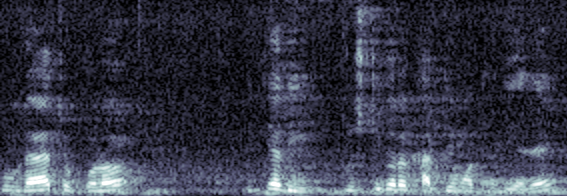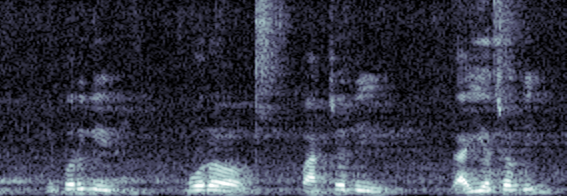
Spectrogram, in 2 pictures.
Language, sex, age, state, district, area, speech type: Odia, male, 60+, Odisha, Jagatsinghpur, rural, spontaneous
